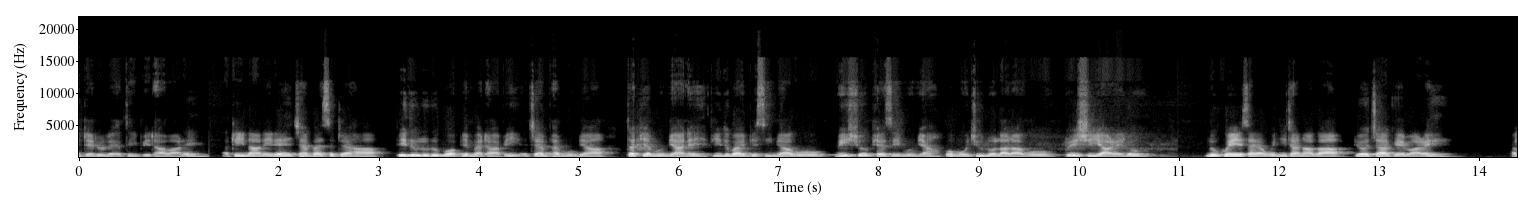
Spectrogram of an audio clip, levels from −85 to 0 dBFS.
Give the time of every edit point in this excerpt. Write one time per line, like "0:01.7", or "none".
none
